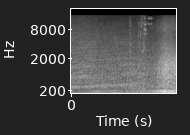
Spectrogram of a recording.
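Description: Logo-transition sound effect: a deep rumble under a slowly rising tone, then a swelling whoosh that peaks near the end.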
